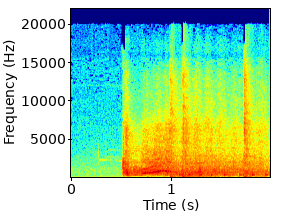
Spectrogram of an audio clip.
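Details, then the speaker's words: Toro Wheel Horse Recycler 56132 riding mower, Briggs 8 hp, after new battery and carburetor replacement, oil and gas added, on choke: short crank, catches immediately, strong even run with no misfires; normal start. "Ooh, ooh, ooh, ooh. Sounds great!"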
